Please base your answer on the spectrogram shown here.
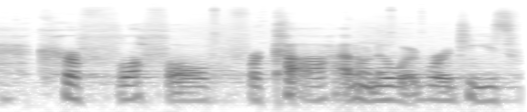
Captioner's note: non-english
